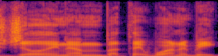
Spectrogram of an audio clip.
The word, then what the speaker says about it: Gillingham: The the Gills that are the Gills cuz it's spelled like Gillingham, but apparently it's Gillian, but they want to be called the Gills.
